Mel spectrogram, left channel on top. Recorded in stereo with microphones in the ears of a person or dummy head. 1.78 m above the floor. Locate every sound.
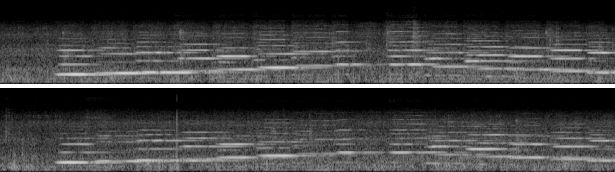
0.5 s a flute: 60° left (ahead or behind), 2.0 m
